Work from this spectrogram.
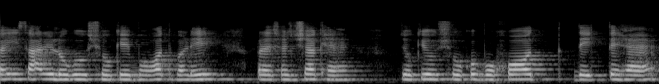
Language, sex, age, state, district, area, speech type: Hindi, female, 18-30, Madhya Pradesh, Gwalior, urban, spontaneous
